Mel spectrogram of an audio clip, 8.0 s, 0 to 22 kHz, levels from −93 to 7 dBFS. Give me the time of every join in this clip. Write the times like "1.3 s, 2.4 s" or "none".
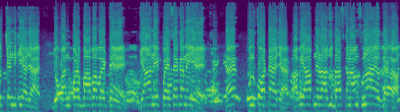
none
